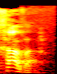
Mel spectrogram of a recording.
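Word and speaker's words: חוה: Eve the name of kava Eve we say in English but kava is how you say it in Hebrew and it does we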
